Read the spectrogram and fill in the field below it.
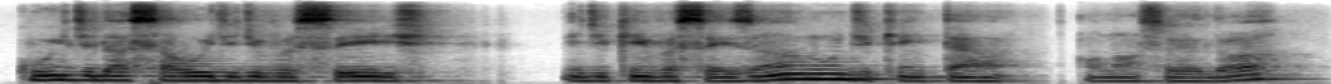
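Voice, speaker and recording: Audible room echo surrounds a man with a dark, mellow tone. He speaks very slowly with fairly even intonation. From Rio de Janeiro state, Brazil. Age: 30s. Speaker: public administrator and cultural museum head. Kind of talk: interview.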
